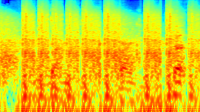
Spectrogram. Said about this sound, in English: A couple gunshots in there.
